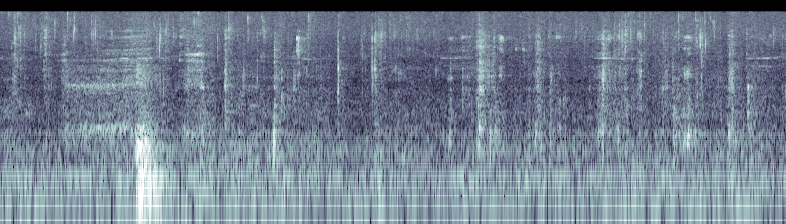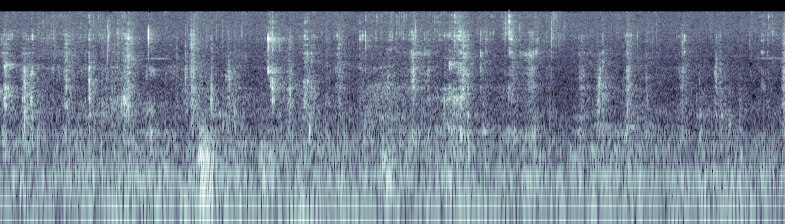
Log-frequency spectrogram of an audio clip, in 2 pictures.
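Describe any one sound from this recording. Food crumbles and rustles as fingers pick it from a board.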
